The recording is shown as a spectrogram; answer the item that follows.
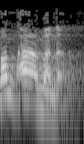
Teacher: nun sukun bertemu dengan hamzah, ya, pada ucapan mereka sehari-hari mereka mengatakan man amana, man, nun sukunnya diizharkan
